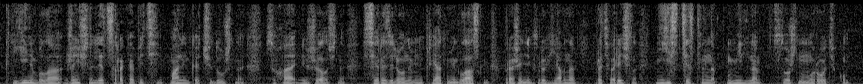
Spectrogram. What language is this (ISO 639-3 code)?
rus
